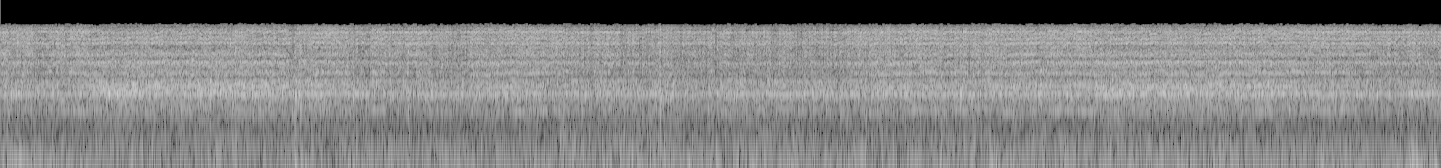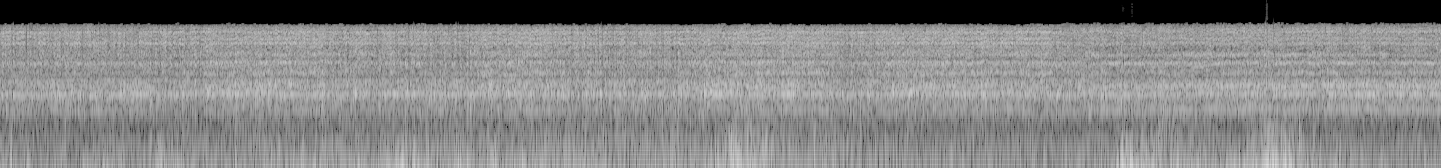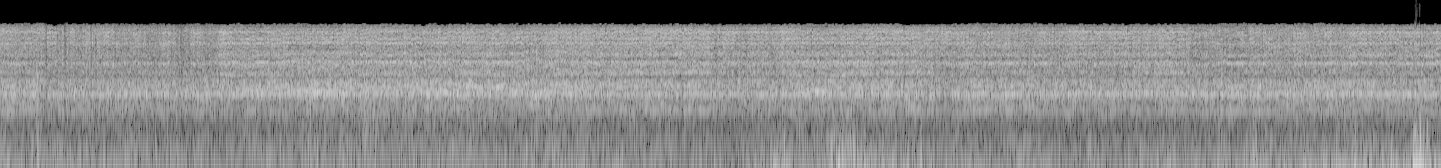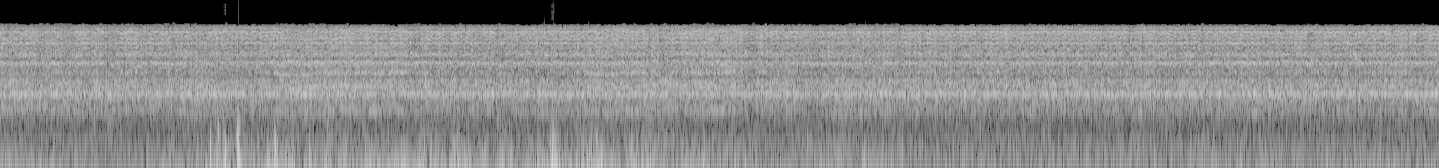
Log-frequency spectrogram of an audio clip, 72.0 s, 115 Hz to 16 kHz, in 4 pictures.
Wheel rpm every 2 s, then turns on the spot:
170, 170, 170, 160, 170, 160, 160, 170, 170, 170, 160, 160, 160, 160, 170, 160, 160, 170, 170, 160, 160, 160, 170, 160, 170, 170, 160, 170, 170, 170, 160, 170, 170, 170, 170, 170.
none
